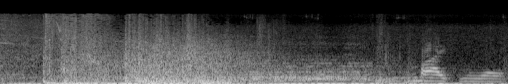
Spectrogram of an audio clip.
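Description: Video game sound effects clatter and bang rapidly.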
